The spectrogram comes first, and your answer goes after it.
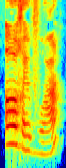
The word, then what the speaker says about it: au revoir: So it is read as au revoir.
